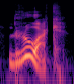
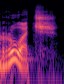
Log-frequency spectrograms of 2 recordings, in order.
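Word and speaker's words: רוח: o al aire libre se pronuncia ruak o ruach y quiere decir el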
